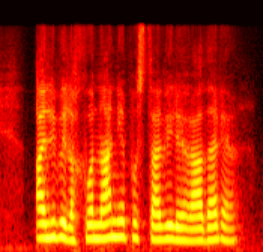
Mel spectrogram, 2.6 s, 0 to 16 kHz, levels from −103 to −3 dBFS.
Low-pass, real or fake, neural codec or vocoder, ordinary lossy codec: 10.8 kHz; fake; codec, 16 kHz in and 24 kHz out, 0.6 kbps, FocalCodec, streaming, 4096 codes; none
